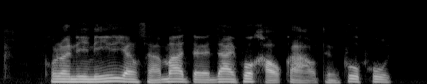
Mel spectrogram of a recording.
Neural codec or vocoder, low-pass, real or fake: codec, 16 kHz, 2 kbps, FunCodec, trained on Chinese and English, 25 frames a second; 7.2 kHz; fake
